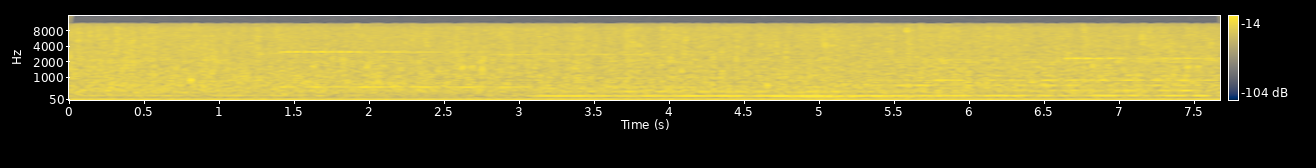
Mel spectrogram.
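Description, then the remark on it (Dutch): A steady, continuous rush of sparkling clear water from a waterfall pouring down from the hills, filling the whole stretch at an even level, with a faint low hum threaded through it and no voices. “We volgen het pad en naderen de piramide en zien dat naast de piramide vanuit de heuvels een waterval naar beneden komt. Het sprankelend helder water.”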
